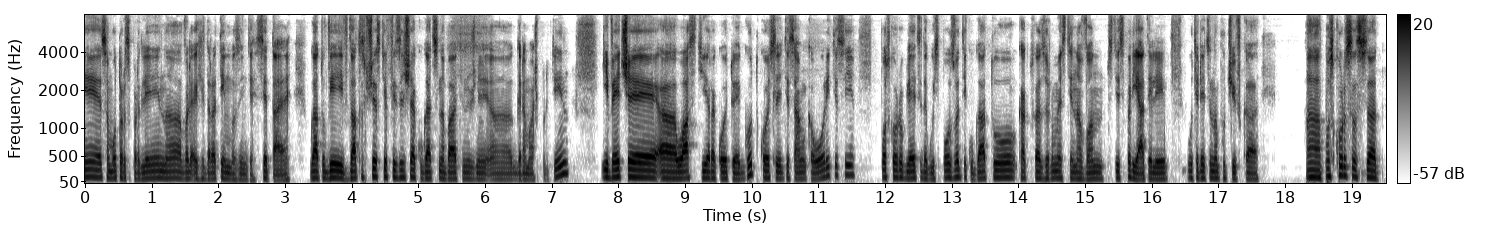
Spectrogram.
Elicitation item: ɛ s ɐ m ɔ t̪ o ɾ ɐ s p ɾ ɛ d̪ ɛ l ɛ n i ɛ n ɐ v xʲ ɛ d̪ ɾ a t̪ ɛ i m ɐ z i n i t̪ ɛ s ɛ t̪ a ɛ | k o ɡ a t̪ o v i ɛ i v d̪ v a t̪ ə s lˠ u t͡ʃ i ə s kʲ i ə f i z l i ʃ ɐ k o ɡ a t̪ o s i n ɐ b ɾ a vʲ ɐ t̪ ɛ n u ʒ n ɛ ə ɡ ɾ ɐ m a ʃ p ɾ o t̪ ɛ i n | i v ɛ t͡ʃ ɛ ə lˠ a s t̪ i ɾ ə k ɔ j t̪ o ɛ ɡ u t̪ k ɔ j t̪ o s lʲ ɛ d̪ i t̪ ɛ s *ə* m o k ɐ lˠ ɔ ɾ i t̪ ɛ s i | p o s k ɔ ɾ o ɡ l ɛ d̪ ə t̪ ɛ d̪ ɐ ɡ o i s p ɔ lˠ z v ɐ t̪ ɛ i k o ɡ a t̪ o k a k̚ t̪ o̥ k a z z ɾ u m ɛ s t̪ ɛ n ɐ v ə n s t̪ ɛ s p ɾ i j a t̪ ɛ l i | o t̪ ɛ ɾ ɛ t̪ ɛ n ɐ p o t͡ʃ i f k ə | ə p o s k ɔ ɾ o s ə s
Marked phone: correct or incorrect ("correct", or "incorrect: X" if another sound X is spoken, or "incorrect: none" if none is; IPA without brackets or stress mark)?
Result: incorrect: a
